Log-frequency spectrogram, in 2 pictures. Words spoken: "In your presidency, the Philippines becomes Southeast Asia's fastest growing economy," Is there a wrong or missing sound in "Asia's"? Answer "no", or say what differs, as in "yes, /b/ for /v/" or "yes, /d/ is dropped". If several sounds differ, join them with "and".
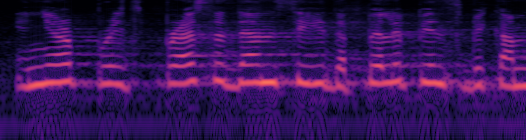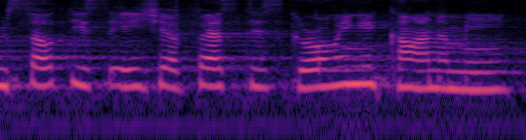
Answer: yes, /z/ is dropped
